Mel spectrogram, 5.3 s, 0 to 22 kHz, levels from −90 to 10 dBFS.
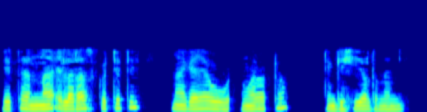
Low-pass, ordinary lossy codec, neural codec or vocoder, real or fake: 3.6 kHz; MP3, 16 kbps; none; real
